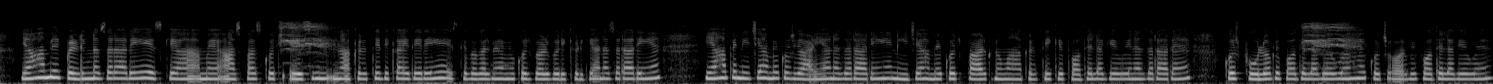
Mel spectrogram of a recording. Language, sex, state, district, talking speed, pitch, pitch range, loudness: Hindi, female, Chhattisgarh, Sukma, 270 wpm, 255 Hz, 250-270 Hz, -28 LUFS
